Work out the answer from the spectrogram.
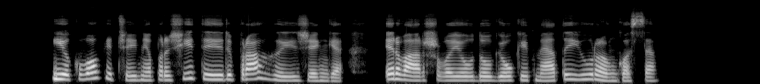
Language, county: Lithuanian, Telšiai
